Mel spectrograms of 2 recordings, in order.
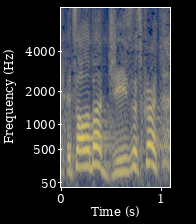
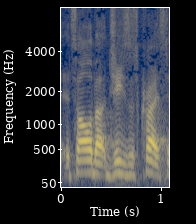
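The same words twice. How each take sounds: First: Said higher, building to a rising "Christ"; playful replay of the big moment as the orchestra hits; dramatic proclamation. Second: Said in the usual way. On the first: Shown as a demonstration. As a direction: announce it like a grand reveal. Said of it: "I was like". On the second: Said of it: "I was like, It's all about Jesus Christ".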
